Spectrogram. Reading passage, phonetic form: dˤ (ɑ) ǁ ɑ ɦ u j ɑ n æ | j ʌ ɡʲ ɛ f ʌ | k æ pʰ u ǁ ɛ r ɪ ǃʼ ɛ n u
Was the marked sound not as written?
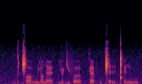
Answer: yes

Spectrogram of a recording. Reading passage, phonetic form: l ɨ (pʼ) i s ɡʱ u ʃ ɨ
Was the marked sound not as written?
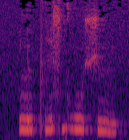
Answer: no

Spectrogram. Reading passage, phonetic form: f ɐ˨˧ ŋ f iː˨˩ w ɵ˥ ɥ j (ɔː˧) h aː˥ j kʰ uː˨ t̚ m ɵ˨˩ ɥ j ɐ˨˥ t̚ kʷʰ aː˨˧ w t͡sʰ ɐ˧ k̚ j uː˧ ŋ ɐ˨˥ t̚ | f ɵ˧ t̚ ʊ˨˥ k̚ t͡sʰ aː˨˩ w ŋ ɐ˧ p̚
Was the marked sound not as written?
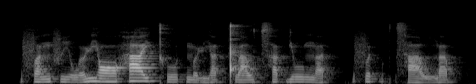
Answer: no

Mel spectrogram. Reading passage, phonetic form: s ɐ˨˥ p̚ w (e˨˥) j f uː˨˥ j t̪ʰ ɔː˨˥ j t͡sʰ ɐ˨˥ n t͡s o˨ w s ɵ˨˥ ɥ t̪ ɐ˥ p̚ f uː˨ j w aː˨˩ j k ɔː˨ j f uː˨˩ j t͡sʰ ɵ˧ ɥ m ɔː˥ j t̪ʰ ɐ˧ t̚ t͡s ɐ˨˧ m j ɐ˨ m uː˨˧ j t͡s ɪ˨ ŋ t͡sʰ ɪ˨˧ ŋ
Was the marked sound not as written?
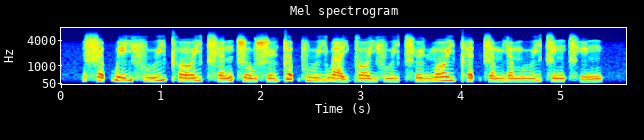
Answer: no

